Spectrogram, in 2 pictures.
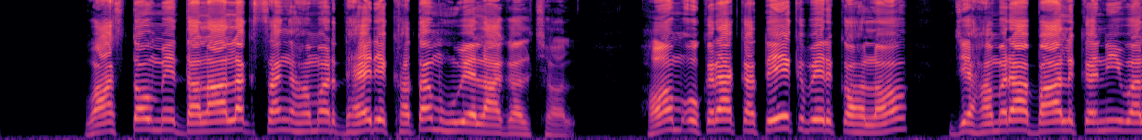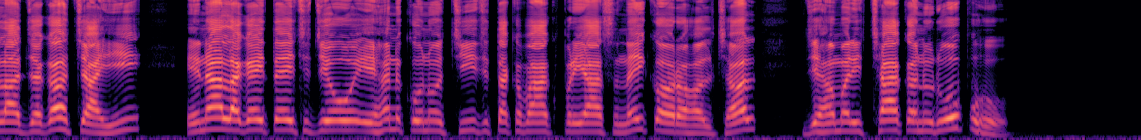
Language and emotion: Maithili, angry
